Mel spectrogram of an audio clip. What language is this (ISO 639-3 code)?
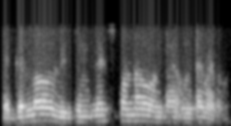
tel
